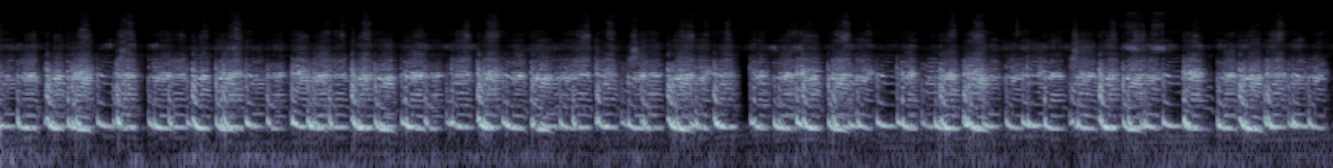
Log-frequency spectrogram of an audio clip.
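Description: Frogs croak in a dense, rhythmic chorus, answering one another with quick, throaty repeated notes.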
